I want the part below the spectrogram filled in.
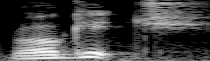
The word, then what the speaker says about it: Rogic: Rogic. – That's how you say it. – Is that how you pronounce it? – Yeah.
